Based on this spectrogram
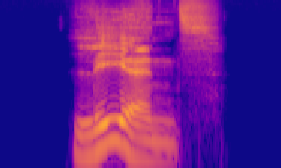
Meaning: genitive singular of Lehen
- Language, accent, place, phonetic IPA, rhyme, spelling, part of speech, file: German, Germany, Berlin, [ˈleːəns], -eːəns, Lehens, noun, De-Lehens.ogg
